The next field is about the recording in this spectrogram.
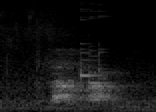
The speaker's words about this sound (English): The dog needs to stop barking. All right. Hold on. Let me tell the dog to shut the fuck up.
